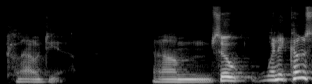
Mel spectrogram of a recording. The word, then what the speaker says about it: Claudia: Claudia Claudia um but in Spanish this would be pronounced Claudia cloudia um so when it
